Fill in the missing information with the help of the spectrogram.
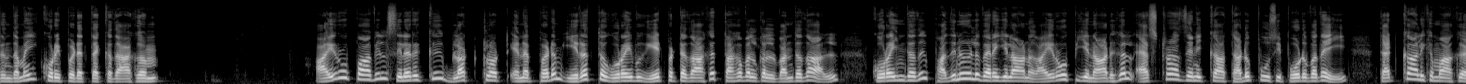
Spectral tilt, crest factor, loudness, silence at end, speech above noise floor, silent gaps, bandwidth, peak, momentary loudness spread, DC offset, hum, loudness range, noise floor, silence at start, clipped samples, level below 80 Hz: -6 dB/octave; 16 dB; -17 LUFS; 0 s; 46 dB; none; 17.5 kHz; -2 dBFS; 5 LU; under 0.1%; none; 3 LU; -63 dBFS; 0 s; under 0.1%; -70 dBFS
